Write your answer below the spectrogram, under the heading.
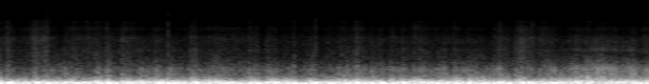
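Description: Steady wind buffeting the microphone aboard a moving ferry: a loud, low, fluttering rumble with no clear engine tone or single events.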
